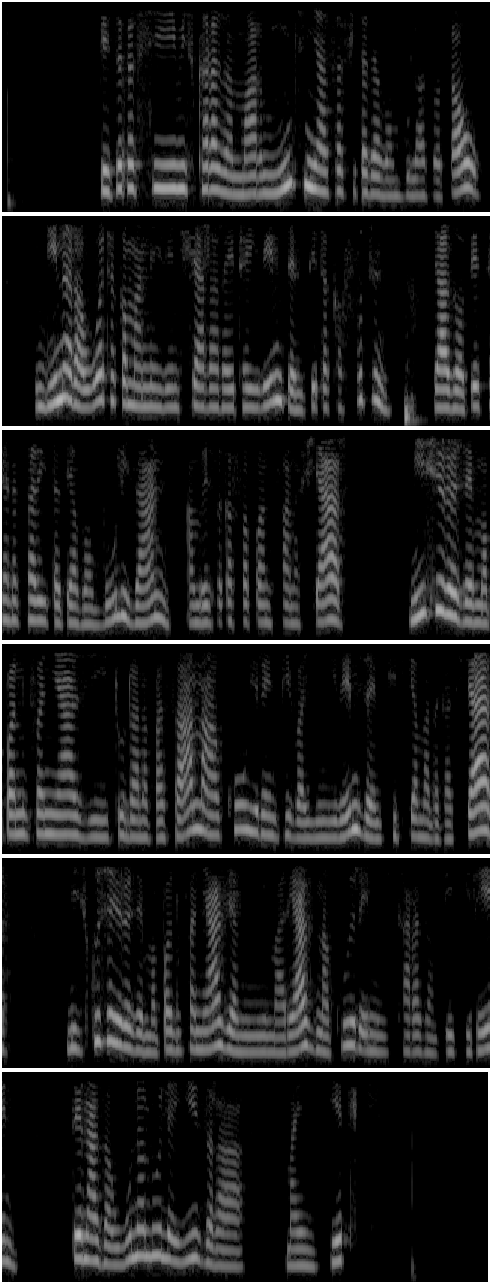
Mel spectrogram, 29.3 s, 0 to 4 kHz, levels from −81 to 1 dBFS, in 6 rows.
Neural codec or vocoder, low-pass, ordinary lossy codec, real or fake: none; 3.6 kHz; MP3, 24 kbps; real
